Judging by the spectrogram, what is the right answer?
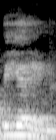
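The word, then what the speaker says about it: bearing: Common language में ना आप इसको बॉल बेरिंग, आप इसको बैरिंग बैरिंग बोलते रहते हो, वो आपका मतलब मिस प्रोनाउंसिएशन है। इट is ball बियरिंग नॉट बैरिंग, ठीक है।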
